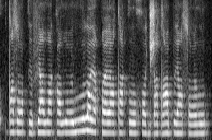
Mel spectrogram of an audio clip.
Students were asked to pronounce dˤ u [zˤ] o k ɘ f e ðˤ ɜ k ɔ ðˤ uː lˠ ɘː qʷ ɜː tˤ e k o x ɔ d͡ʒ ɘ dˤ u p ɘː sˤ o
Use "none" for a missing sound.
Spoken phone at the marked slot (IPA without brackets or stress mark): zˤ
